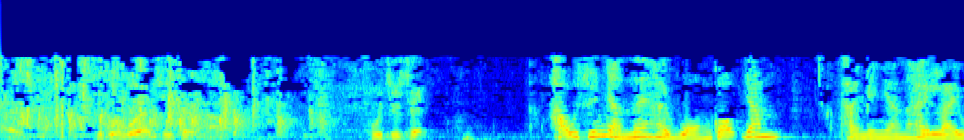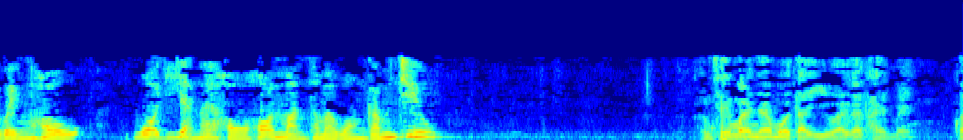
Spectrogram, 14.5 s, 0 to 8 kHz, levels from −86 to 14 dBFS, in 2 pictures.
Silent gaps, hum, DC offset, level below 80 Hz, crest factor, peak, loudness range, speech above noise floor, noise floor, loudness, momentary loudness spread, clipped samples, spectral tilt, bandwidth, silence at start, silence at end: none; none; under 0.1%; -56 dBFS; 18 dB; -6 dBFS; 7 LU; 35 dB; -56 dBFS; -22 LUFS; 14 LU; under 0.1%; -11 dB/octave; 5 kHz; 0 s; 0 s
